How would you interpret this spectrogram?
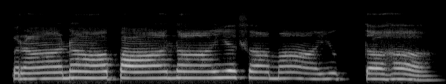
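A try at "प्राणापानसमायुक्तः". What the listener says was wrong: Pana, there is no ya after na. Pranapana samayuktah.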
